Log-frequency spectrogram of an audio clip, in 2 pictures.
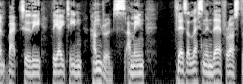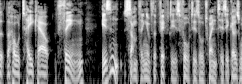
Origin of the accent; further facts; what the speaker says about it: England, United Kingdom; I come from England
